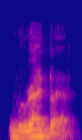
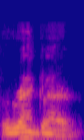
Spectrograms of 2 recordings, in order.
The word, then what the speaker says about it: Wrangler: Wrangler. Aqui tem uma curiosidade. A letra W não é pronunciada, mas nós precisamos de colocar esse U para esse U imaginário para fazer o Retroflexo, né?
